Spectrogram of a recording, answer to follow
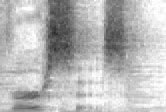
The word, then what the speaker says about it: versus: 会记得它的发音是 versus 两个音节，而且你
